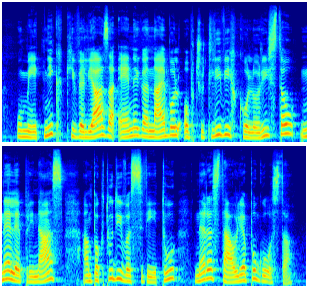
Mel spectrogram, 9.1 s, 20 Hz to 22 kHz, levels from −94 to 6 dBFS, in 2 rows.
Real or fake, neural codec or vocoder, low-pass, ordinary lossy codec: real; none; 19.8 kHz; none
